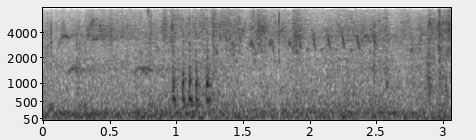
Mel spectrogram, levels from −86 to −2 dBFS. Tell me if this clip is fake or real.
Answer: real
